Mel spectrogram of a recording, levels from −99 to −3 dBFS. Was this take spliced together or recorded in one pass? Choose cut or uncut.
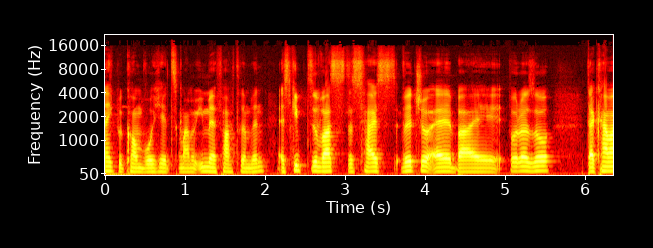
cut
